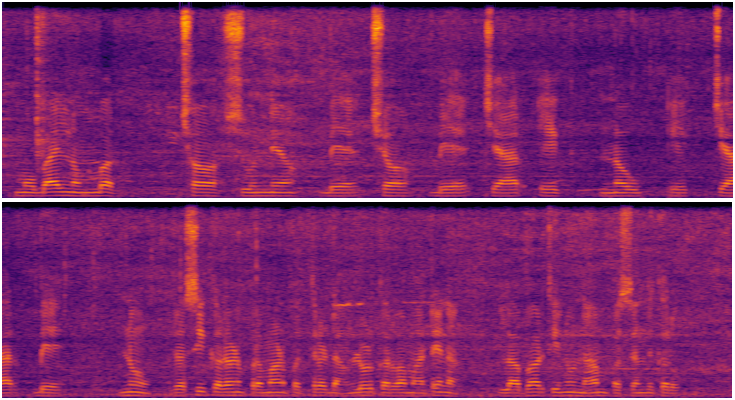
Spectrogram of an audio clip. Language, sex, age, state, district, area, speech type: Gujarati, male, 18-30, Gujarat, Anand, urban, read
